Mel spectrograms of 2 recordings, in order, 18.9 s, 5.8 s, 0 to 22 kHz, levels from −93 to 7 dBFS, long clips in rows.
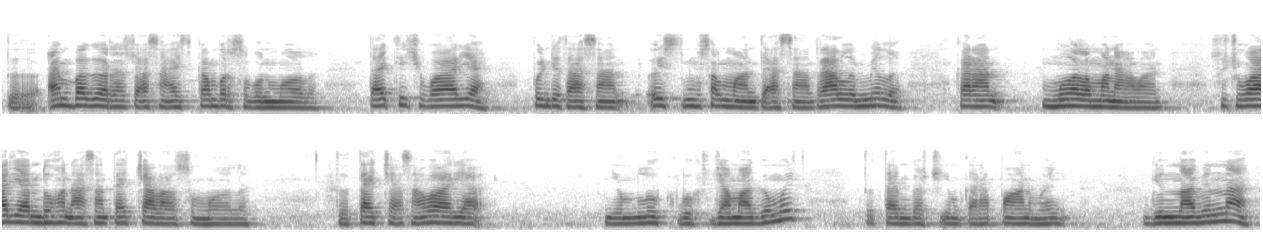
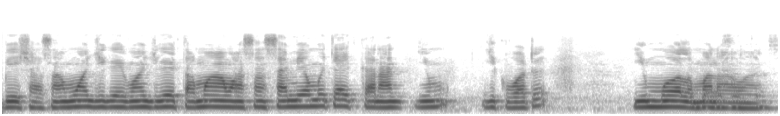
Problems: none marked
